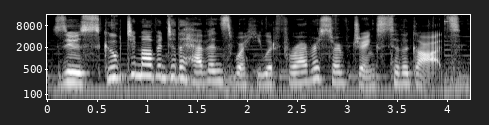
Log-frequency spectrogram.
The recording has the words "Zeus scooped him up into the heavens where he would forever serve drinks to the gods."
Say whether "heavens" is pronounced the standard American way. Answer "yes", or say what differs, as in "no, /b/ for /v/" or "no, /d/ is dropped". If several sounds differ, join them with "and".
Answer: yes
